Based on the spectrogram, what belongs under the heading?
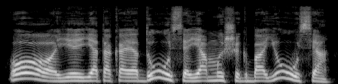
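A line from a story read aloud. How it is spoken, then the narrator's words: Angry mocking mimicry. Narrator (Russian): зло кривлялся Сергей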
